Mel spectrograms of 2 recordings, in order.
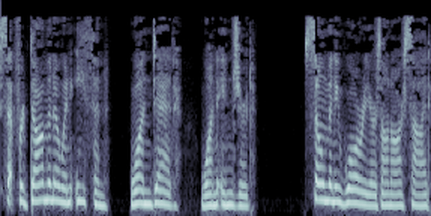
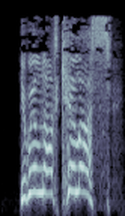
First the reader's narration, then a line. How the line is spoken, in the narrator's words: Keegan yelled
